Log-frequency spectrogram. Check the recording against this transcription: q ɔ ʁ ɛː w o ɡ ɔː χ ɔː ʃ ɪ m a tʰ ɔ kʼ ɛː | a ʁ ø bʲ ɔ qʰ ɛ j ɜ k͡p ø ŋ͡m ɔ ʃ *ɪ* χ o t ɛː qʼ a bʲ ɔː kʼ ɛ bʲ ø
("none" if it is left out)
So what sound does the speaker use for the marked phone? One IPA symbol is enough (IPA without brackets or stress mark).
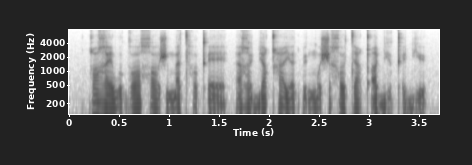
ɪ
